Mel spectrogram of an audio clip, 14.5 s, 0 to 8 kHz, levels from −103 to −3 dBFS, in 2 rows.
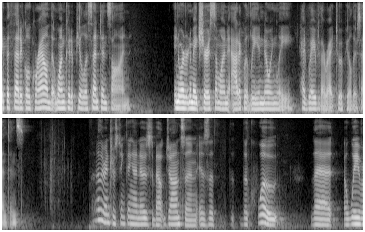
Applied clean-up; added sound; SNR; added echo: none; none; none; none.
